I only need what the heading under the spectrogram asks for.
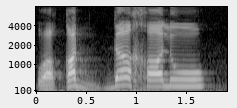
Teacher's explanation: Sebab dal yang kedua ada sabdu. Jadi dal pertama mati. Bertemu dal yang kedua ada sabdu, maka dia menjadi idgham. Tak perlu ada qalqalah lagi.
